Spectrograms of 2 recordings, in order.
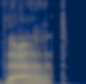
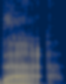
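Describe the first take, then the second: First: The final T is sharply over-pronounced. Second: The final T is light and barely released. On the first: The speaker calls it wrong. "things that end in T, I tend to over pronunciate that" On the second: The speaker calls it right. "It sounds more conversational"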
